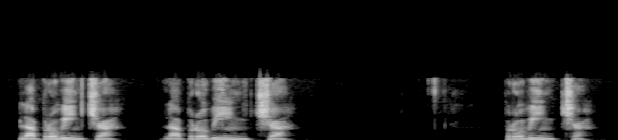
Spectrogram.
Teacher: Aquí la I no suena.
